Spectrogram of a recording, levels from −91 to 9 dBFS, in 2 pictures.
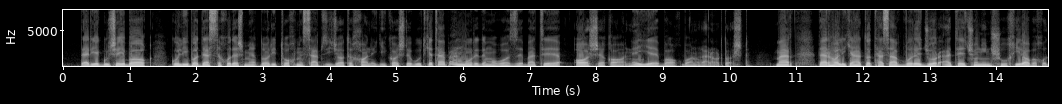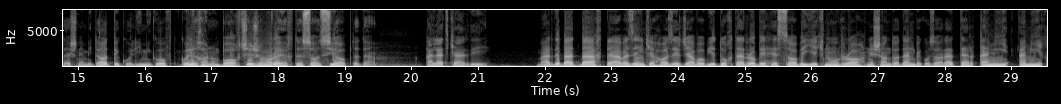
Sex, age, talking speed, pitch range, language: male, 40-59, 140 wpm, 85-110 Hz, Persian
